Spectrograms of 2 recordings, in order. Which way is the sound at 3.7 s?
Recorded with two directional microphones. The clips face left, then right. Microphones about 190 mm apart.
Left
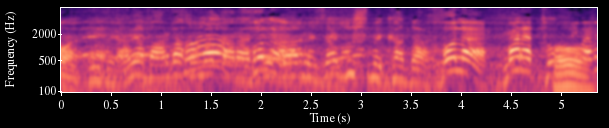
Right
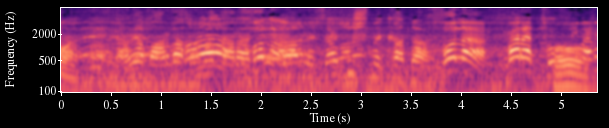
35° left (ahead or behind).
